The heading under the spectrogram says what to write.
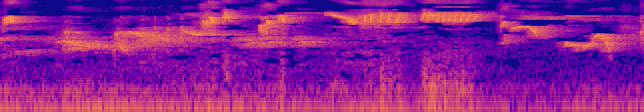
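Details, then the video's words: Orange-headed thrush song used to prompt a silent bird into singing: bright whistled phrases climbing high and then dropping, a long held high note, then short rising chirps. "PANCINGAN SUARA ANIS KEMBANG MACET BUNYI"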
